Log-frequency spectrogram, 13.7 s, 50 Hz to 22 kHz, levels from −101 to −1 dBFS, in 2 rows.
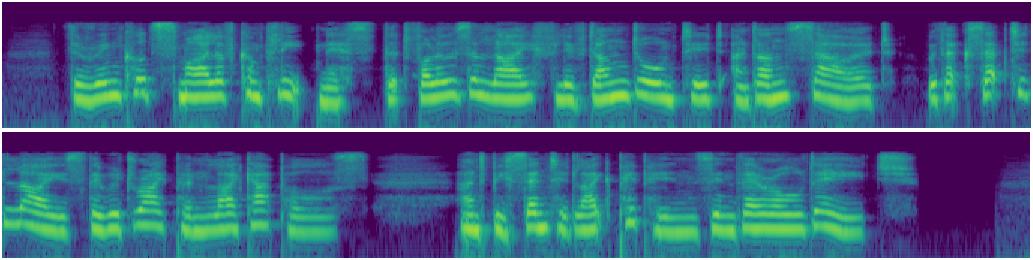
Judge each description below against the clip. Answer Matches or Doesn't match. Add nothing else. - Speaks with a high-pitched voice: Matches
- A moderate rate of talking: Doesn't match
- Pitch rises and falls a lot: Doesn't match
